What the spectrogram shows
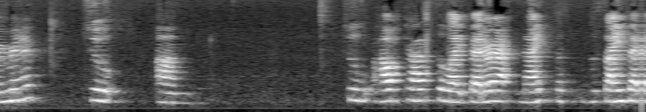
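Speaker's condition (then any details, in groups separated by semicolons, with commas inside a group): No condition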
